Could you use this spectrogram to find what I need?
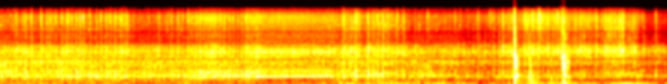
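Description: Tyres crunch and thump over loose gravel.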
